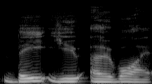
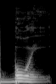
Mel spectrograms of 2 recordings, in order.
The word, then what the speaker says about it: buoy: The first one is the pronunciation of B-U-O-Y. I say boy. Yeah. But Americans say buoy.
